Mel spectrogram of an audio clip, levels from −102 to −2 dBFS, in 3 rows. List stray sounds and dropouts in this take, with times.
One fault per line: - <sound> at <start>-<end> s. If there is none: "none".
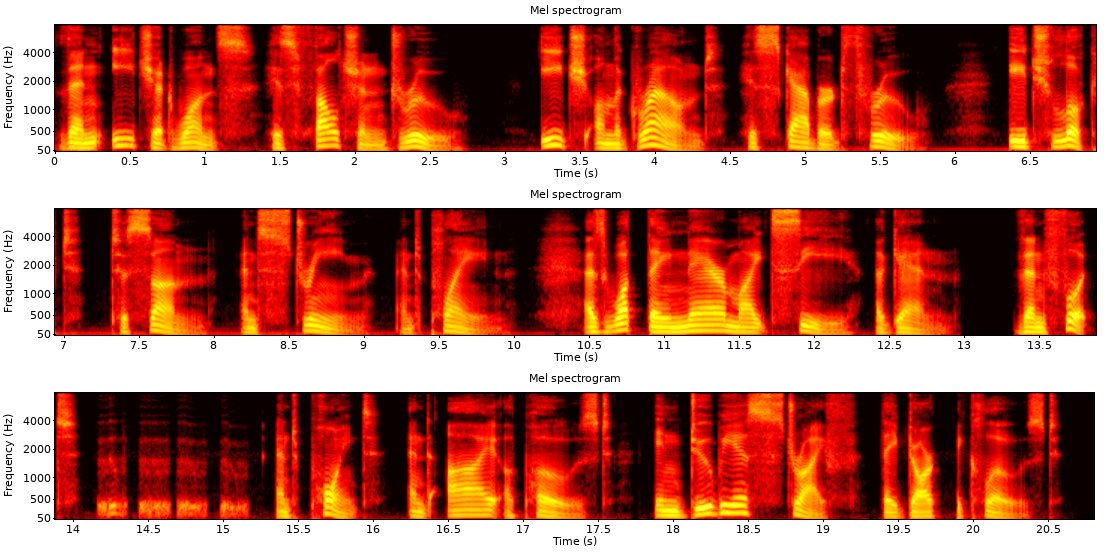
- laugh at 14.2-15.2 s
- dropout at 19.8-19.9 s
